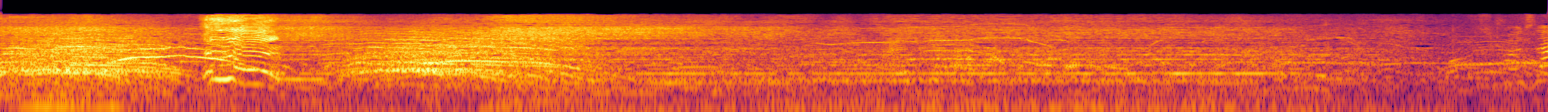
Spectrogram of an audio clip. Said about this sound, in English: Well done, folks. Three cheers for the fireworks team. Hip hip. Hip hip.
